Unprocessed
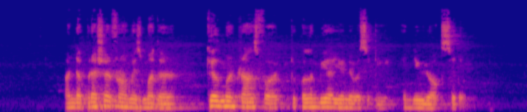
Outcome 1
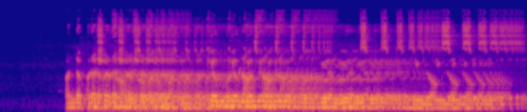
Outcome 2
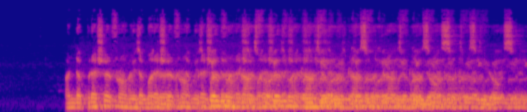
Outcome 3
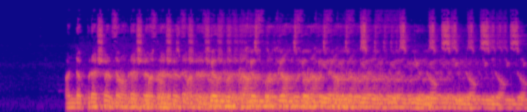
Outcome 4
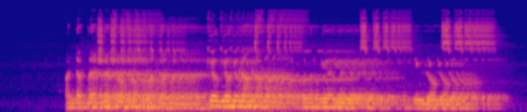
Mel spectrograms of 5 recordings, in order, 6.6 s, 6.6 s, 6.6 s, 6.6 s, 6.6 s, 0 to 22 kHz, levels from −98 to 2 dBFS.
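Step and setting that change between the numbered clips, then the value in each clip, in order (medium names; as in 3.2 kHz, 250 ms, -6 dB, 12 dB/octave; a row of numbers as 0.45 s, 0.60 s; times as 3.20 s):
bouncing-ball echo, first gap: 260 ms, 780 ms, 490 ms, 160 ms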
